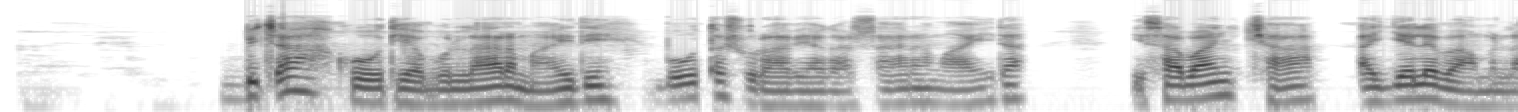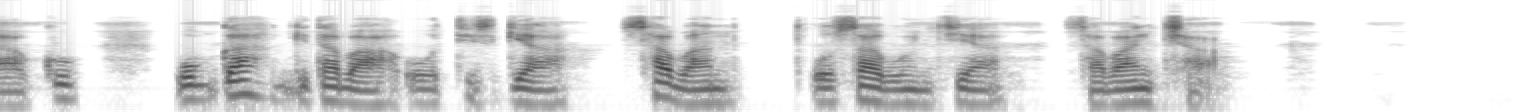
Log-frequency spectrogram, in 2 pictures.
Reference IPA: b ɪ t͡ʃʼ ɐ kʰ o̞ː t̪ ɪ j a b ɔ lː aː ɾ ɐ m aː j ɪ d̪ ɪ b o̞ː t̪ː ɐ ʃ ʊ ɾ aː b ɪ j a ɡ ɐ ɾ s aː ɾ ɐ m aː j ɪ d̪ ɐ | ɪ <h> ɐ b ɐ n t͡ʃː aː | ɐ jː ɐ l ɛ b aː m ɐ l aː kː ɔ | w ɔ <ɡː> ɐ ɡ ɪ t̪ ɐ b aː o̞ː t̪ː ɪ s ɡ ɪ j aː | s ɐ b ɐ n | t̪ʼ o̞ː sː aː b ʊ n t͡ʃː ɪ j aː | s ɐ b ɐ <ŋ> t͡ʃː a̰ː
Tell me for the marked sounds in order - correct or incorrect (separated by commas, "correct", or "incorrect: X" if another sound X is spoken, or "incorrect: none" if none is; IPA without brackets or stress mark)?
incorrect: s, correct, incorrect: n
